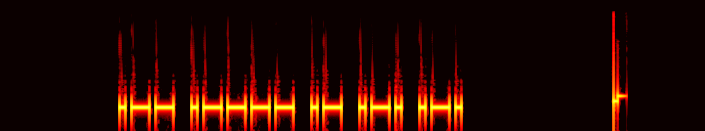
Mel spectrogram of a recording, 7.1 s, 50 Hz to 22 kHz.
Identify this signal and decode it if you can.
Morse code, heard as a keyed tone, about 20 wpm, 700 Hz. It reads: W1ARR
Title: 2023 POTA Hunter Call Signs - 20wpm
